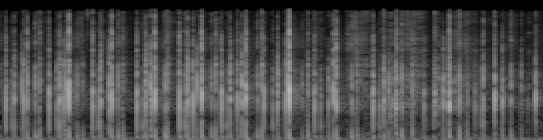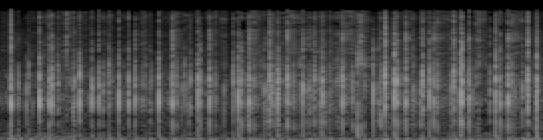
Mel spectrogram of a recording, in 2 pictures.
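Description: A fingernail scratches and taps on the end and lid of a closed, hollow wooden Mikado box. The result is a rapid, continuous stream of dry, crackly clicks and scrapes with very short decay, centred in the mid-range with little low end.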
